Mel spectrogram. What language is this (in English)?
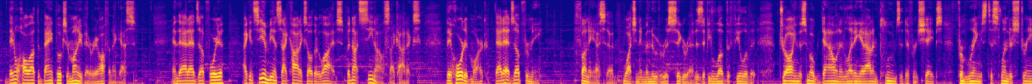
English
